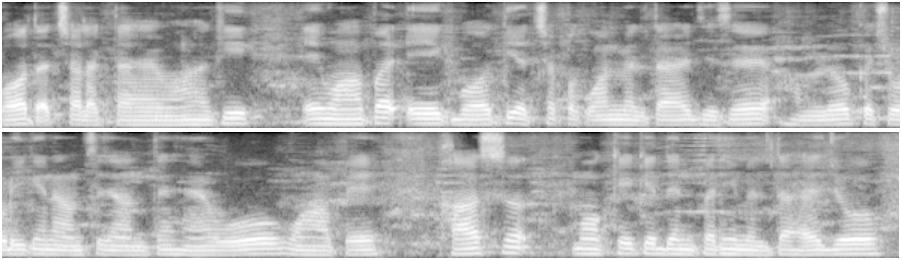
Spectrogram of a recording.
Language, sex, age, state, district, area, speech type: Urdu, male, 18-30, Uttar Pradesh, Gautam Buddha Nagar, rural, spontaneous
